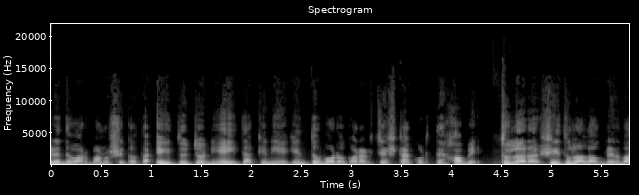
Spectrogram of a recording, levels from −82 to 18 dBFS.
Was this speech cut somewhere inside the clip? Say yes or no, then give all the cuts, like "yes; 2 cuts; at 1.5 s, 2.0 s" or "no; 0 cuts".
yes; 1 cut; at 4.4 s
